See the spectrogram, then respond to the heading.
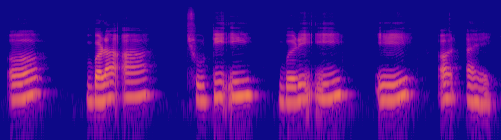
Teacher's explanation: वे स्वर जिसका उच्चारण करते समय ओष्ठ गोल नहीं होता है, यानी जिसे बोलने पर ओठ गोल नहीं होता है अपितु वो फैल जाते हैं। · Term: आवृत्तमुखी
